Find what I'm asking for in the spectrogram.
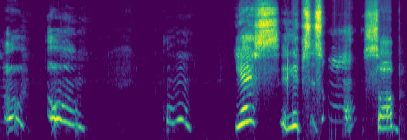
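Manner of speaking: very high sobbing woman's voice; squawky female voice. Acted. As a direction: squawk and sob like a weepy lady. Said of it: "my generic squawky female voice".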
